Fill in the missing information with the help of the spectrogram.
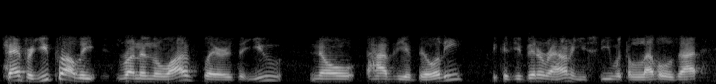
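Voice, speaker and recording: A man's voice: mid-range voice, brisk, no room sound. A man hosting a casual radio chat, rambling through long thoughts with many fillers and restarts. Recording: dry, tinny narrow-band sound.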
